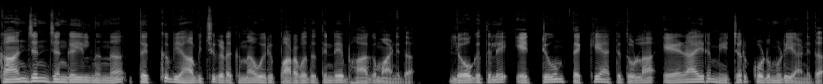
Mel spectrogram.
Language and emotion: Malayalam, neutral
